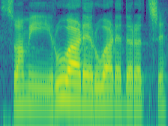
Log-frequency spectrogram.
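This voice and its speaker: A woman narrating a devotional story in a lively, conversational way. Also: lowish voice, moderate pace, clear, resonant tone. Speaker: religious storyteller.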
